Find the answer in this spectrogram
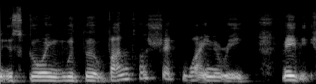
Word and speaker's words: Wandraschek: name, because I don't know how my pronunciation is going with the Wandraschek Winery. Maybe. It's perfect. Even as a German native, Wandraschek Winery is how I would pronounce it.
